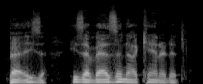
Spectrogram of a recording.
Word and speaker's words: Vezina: And it's pronounced Vezina. – Vezina. – Just Vezina. Vezina. Like there's no I. – So you skip, but there is an I. You just skip it. It's a silent I.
